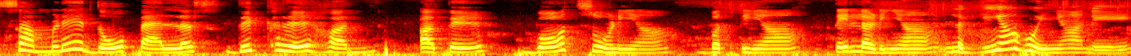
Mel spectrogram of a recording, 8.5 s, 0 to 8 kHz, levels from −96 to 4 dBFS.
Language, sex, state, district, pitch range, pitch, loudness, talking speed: Punjabi, female, Punjab, Pathankot, 200-280 Hz, 230 Hz, -14 LUFS, 105 wpm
